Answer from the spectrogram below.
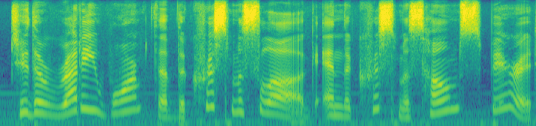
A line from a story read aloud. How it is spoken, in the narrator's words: cried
